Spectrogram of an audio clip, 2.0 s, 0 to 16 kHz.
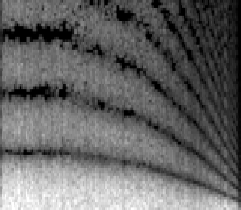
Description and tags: SFX Explosion 06
retro video-game 8-bit explosion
